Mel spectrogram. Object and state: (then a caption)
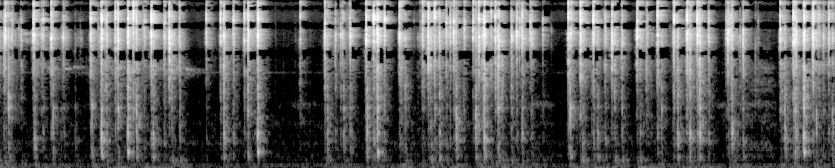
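Plastic computer keyboard being typed on. Long red acrylic nails type rapidly on a white low-profile plastic wireless keyboard with a full number pad and hollow housing, lying flat on a map-printed surface. Dense bursts of bright, sharp clicking and tapping come in quick runs separated by brief pauses, each click dying away almost instantly with very little low end.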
